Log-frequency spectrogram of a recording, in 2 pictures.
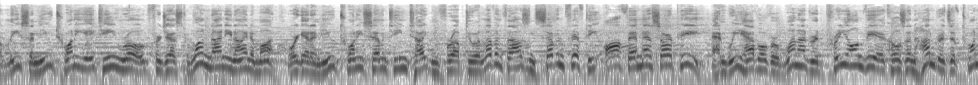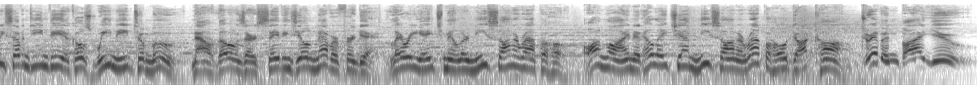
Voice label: Car Dealer; Car Dealers

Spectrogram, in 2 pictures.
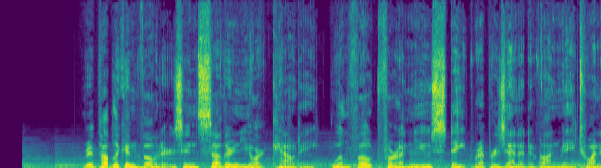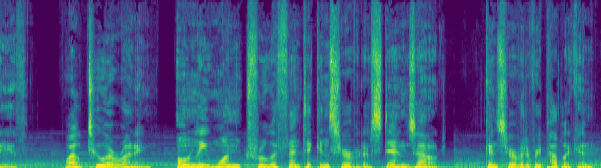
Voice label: Positive, political

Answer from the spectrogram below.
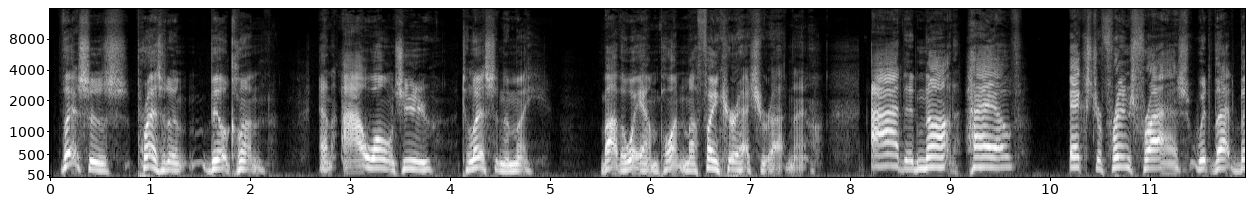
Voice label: Bill Clinton Voice Impression

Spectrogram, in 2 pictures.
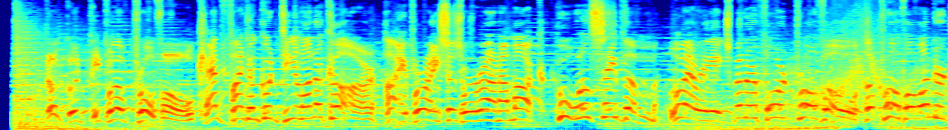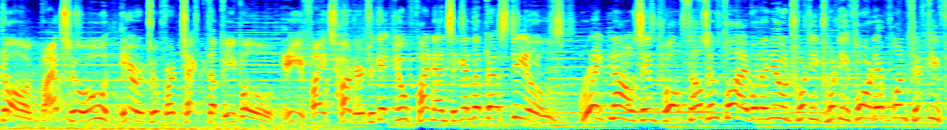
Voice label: vintage radio voice

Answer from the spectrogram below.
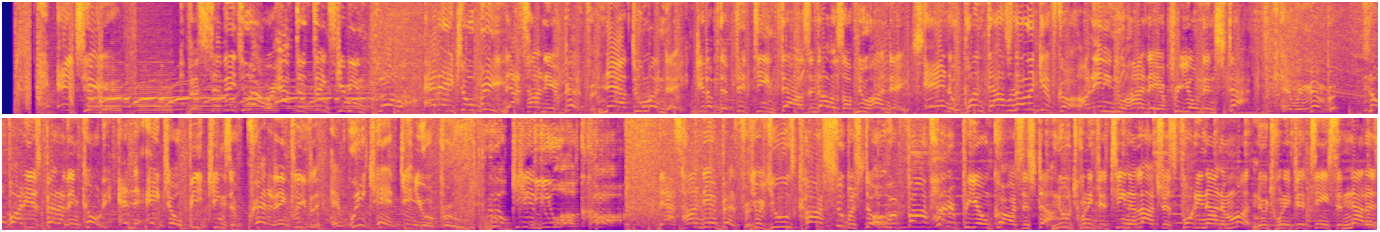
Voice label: Urban Automotive

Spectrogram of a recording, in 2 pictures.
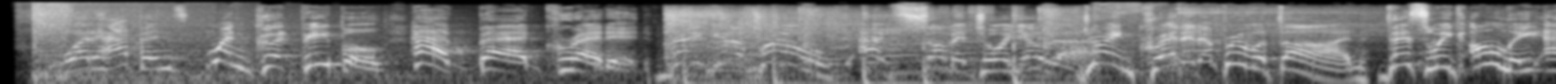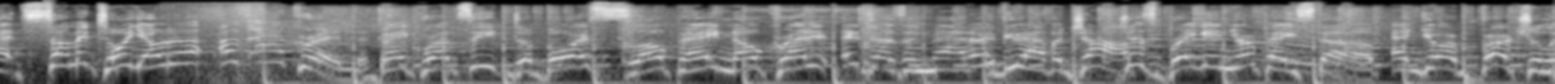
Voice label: Urban Automotive FEMALE

